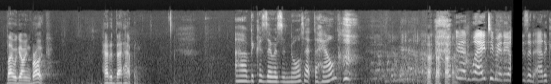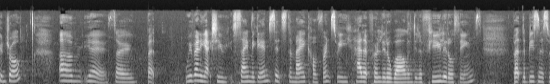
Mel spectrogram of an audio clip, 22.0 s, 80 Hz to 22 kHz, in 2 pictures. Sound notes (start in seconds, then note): 7.4 laughter; 7.4 laughs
